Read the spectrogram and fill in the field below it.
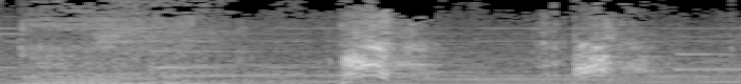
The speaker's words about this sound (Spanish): Y haz que el perro se calle, te juro por Dios que le meto una bala en la cabeza. ¡No! ¡Perrito es amigo mío! perro, cállate.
